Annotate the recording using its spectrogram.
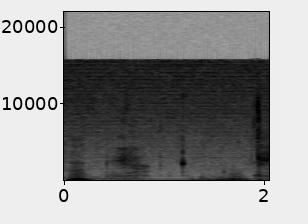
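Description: A short pause in a woman's talk over a microphone: her last word fades out at the start, a faint click comes about a second in, and a soft breath is heard near the end before she speaks again.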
